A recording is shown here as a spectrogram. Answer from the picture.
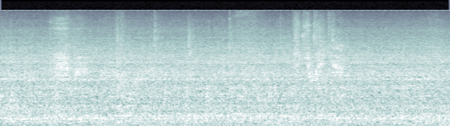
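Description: Steady rushing noise, like a fan or air blower running, with a few faint brief scuffs.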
